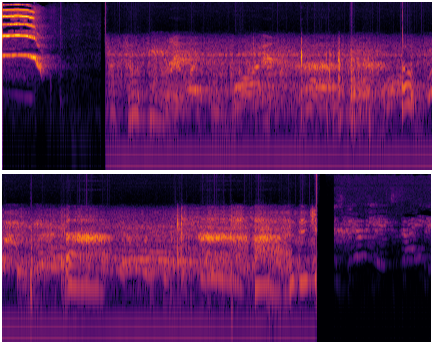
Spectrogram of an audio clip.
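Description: A baby giggles and fusses.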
